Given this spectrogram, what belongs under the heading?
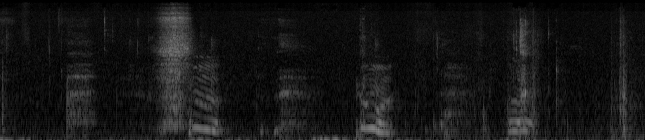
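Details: Several sharp, voiced hiccups with a quick rising-falling catch amid low room noise, from a person eating hot chilies, with their mouth burning.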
